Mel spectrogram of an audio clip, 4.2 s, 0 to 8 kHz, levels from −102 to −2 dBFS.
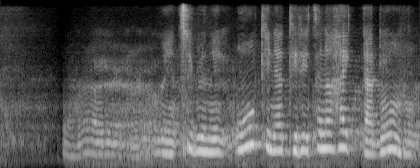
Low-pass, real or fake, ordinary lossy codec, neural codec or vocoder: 7.2 kHz; fake; none; codec, 24 kHz, 0.9 kbps, WavTokenizer, small release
